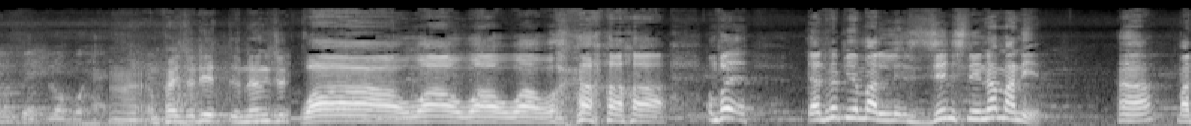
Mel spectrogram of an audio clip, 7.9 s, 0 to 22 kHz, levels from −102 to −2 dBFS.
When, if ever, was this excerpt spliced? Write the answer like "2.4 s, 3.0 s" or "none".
1.9 s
